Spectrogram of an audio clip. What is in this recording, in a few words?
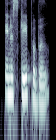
"inescapable", Indian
